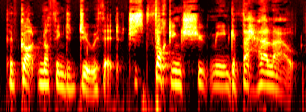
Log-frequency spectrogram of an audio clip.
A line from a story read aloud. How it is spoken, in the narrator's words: Quentin replied irritably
